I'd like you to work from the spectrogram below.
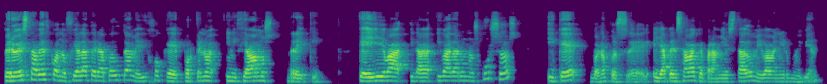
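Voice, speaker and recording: A woman, born in Chile, giving an earnest, reflective religious testimony with deliberate pauses. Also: mid-range voice, sharp tone, echoey room. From Chile, raised in Spain.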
